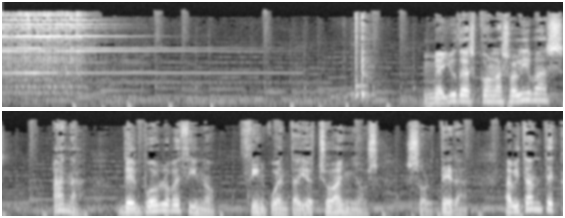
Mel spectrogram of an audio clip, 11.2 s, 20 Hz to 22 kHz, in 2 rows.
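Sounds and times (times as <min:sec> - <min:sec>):
telephone ringing for an incoming call: 0:00.0 - 0:03.5
speech: 0:04.2 - 0:11.2.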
